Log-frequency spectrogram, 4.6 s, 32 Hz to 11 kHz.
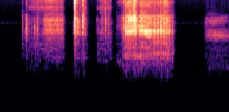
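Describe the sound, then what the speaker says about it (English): Mechanical grinding from the loading gear of an Osaki VCR34H VHS video recorder, coming in several separate whirring, scraping bursts of varying length, close and fairly loud, with short silences between them. "There is a bit of a grinding, and it's actually coming from this loading gear here."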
